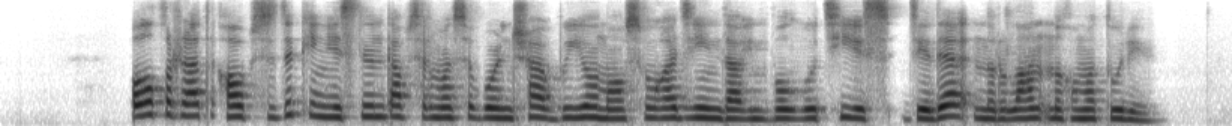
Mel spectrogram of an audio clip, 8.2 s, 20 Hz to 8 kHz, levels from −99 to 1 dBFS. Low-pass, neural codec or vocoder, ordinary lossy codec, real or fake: none; codec, 16 kHz, 0.8 kbps, ZipCodec; none; fake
